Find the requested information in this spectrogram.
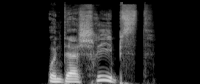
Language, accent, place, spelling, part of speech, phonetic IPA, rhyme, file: German, Germany, Berlin, unterschriebst, verb, [ˌʊntɐˈʃʁiːpst], -iːpst, De-unterschriebst.ogg
- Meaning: second-person singular preterite of unterschreiben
